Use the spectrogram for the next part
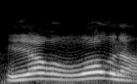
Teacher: غین ضاد دونوں موٹے کر کے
